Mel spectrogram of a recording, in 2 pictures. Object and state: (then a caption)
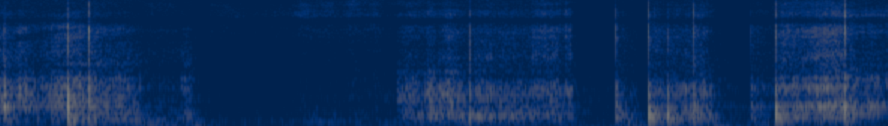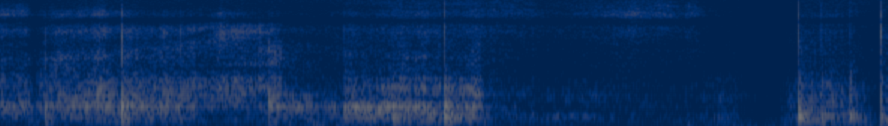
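Wooden tabletop. Short fingernails tap fast and scratch across a large, flat, solid wooden tabletop, close up. Bursts of dry rasping scratches with a mid-range body are broken by sharp, quick taps. Brief quiet gaps fall between the bursts.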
